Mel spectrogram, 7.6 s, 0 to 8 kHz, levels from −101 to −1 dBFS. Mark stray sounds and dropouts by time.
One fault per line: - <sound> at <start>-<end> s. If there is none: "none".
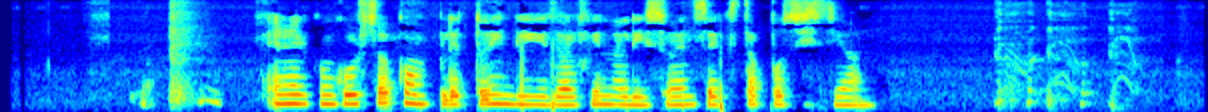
- sneeze at 0.8-1.4 s
- cough at 6.2-7.2 s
